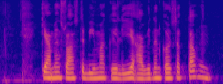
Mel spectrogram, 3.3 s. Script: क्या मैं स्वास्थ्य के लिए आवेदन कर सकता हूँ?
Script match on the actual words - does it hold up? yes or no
no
